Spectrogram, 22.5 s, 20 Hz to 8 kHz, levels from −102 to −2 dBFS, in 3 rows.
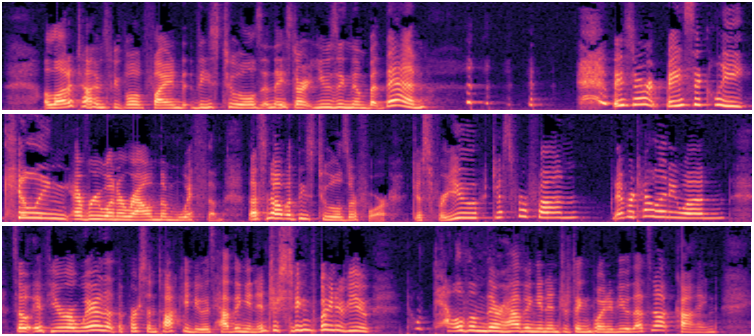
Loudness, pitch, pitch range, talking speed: -15 LUFS, 265 Hz, 225-340 Hz, 185 wpm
